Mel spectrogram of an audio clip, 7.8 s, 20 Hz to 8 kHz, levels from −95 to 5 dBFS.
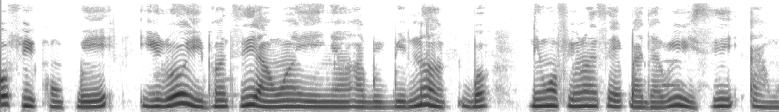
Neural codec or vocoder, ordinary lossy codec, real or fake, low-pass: none; none; real; 7.2 kHz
